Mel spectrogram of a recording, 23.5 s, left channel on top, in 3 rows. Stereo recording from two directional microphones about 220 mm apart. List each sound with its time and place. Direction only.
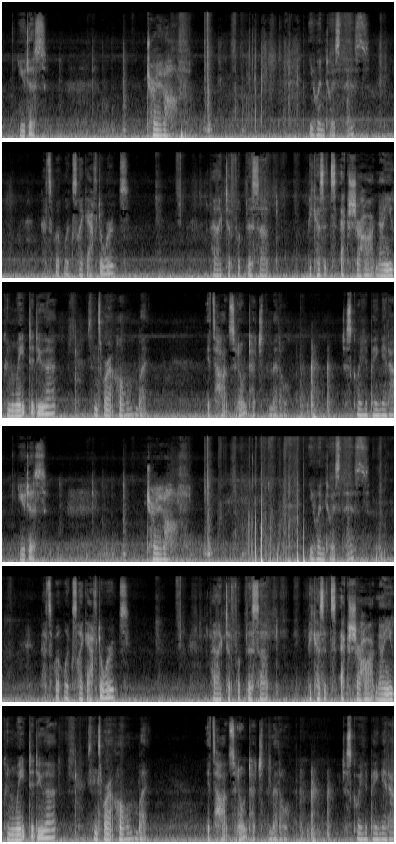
0.3 s speech: 20° left (ahead or behind)
2.9 s speech: 25° left (ahead or behind)
6.1 s speech: centre (ahead or behind)
8.6 s speech: 10° right (ahead or behind)
12.0 s speech: 10° right (ahead or behind)
19.7 s speech: centre (ahead or behind)
22.6 s speech: 5° left (ahead or behind)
